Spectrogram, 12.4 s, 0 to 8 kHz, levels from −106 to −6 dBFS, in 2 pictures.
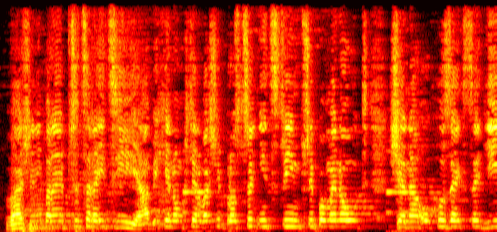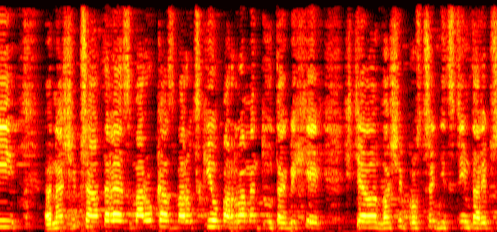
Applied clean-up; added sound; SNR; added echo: classical method WPE with log-MMSE.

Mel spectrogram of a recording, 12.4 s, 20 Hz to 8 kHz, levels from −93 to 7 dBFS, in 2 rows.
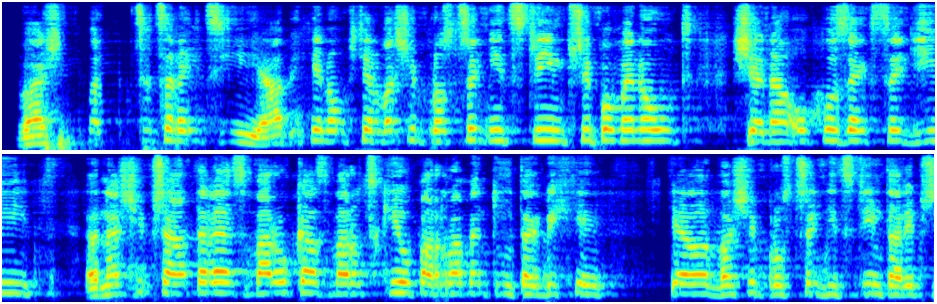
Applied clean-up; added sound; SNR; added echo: neural mask model DeepFilterNet 3.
